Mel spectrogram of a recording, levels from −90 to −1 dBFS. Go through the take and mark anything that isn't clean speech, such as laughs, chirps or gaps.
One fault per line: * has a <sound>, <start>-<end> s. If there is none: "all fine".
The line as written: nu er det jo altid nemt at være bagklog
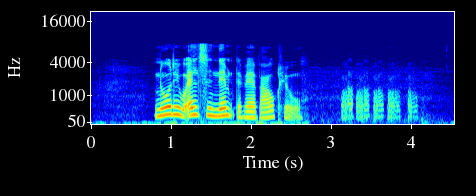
* has a laugh, 3.1-4.1 s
